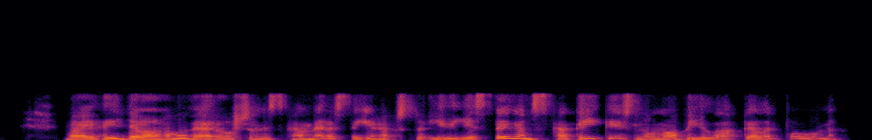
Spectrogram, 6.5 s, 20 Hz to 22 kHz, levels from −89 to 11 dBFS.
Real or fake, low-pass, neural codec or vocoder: fake; 7.2 kHz; codec, 16 kHz, 1 kbps, FreqCodec, smaller model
